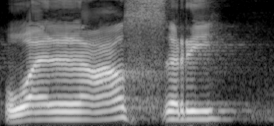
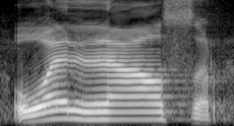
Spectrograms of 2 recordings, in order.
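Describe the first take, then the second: First: The word ends with an added i vowel. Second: The word ends on a bare consonant. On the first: The speaker calls it wrong. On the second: The speaker calls it right.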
